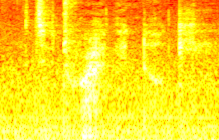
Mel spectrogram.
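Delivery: very soft, breath-only whisper; ASMR whisper. Real, not acted. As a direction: whisper it gently into the mic. Repeats it softly in ASMR stream.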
